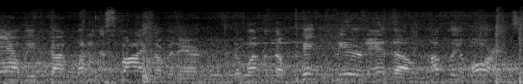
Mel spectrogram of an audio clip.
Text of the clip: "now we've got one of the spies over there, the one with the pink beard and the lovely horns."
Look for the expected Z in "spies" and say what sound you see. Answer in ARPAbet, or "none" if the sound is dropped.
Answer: Z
